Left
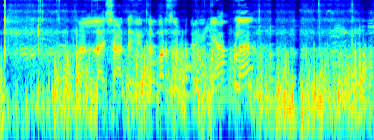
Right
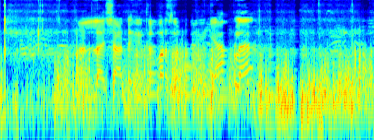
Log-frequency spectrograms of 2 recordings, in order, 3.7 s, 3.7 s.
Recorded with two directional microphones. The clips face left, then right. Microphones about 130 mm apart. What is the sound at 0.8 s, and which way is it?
A man's voice, 5° right (ahead or behind).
